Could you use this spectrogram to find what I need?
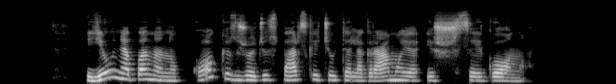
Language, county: Lithuanian, Klaipėda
